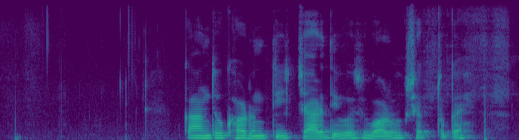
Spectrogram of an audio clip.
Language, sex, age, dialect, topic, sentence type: Marathi, male, 18-24, Southern Konkan, agriculture, question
